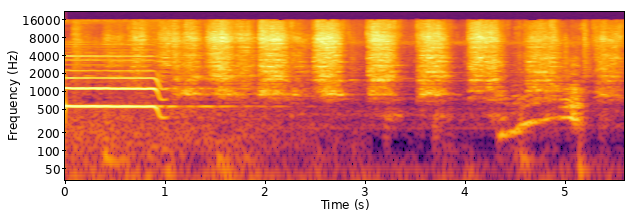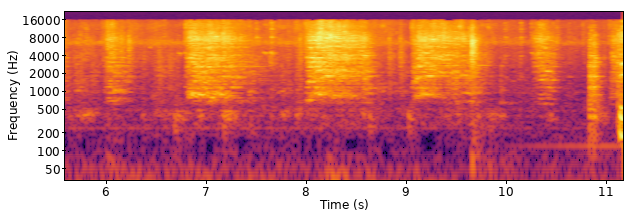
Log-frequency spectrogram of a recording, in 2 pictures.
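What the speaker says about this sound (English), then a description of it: "The sound you're hearing is milk hitting the pail." Goat's milk squirting into a pail during morning hand milking on a Vermont farm in early August, heard as a run of short rhythmic rasping spurts, close and fairly quiet, with a few metallic clinks and no talking.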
